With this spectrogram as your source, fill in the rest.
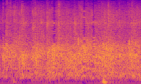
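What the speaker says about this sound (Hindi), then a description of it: "मैं चाहूँगा आप लोग तालियाँ बजाएं।" Loud, close audience clapping at a police road safety month closing ceremony, a brief dense burst of many hands with a few low thumps in it.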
